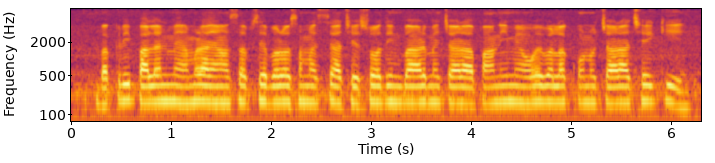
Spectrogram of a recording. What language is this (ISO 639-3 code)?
mai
